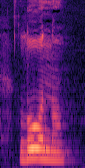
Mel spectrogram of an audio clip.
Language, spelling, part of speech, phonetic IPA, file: Ukrainian, лоно, noun, [ˈɫɔnɔ], Uk-лоно.ogg
- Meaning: 1. bosom (woman's breasts) 2. belly, loins, womb (of a pregnant female) 3. bosom, lap, womb (a place of rearing, fostering and/or protection)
